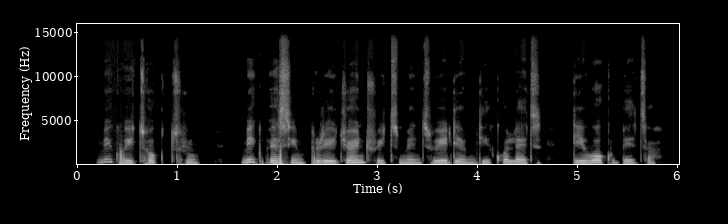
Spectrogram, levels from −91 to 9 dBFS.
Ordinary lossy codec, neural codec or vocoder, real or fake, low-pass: none; none; real; 14.4 kHz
